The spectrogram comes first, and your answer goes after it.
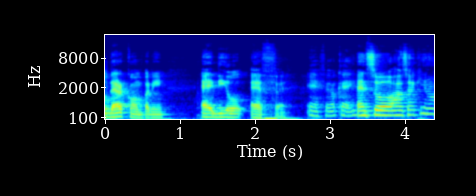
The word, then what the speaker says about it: Effe: My dad has a construction business in Italy, and it's called Edil Effe. Effe is the pronunciation of the letter F in Italian. Effe, that's how you pronounce it.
